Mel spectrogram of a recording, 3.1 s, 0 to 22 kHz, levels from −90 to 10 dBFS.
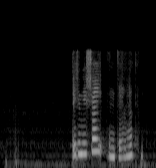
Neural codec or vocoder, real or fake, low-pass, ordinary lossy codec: codec, 16 kHz in and 24 kHz out, 0.6 kbps, FireRedTTS-2 codec; fake; 7.2 kHz; none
